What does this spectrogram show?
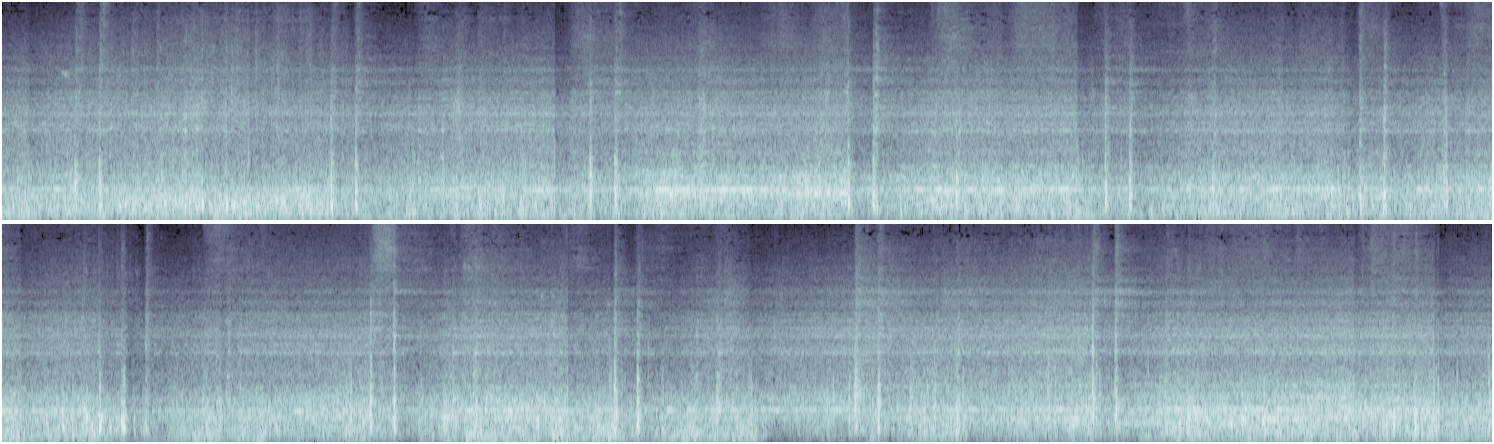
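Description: Suburban train carriage running along the track: a steady rumble and hum of the wheels on the rails, with frequent irregular clicks.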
